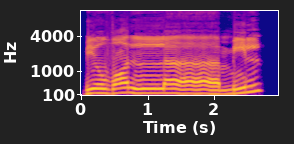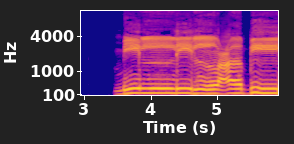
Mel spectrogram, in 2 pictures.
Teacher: Masukkan tanwin ke dalam huruf lam bila gunnah tanpa dengung. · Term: idgham bila gunnah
